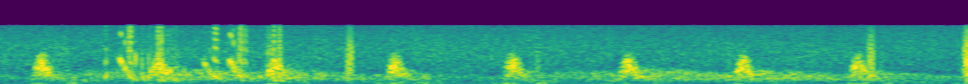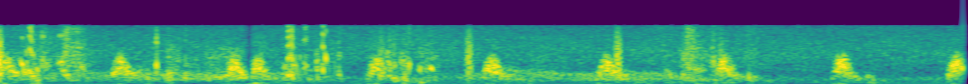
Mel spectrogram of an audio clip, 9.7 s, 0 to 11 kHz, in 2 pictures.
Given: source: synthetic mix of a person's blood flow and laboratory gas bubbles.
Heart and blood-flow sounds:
Doppler ultrasound of blood flow; subclavian vein
0.51-1.49 s: bubbles
4.85-5.35 s: bubbles
5.62-6.09 s: bubbles
6.25-6.59 s: bubbles
6.68-7.09 s: bubbles
8.12-8.51 s: bubbles
8.58-8.66 s: bubbles
From the record:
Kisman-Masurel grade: 222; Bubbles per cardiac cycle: several, 3 to 8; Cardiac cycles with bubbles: 10 to 50%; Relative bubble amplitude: moderate (0.250 to 0.450); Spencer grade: 2 (many but less than half of the cardiac periods contain bubble signals, singularly or in groups); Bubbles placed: anywhere in the cardiac cycle

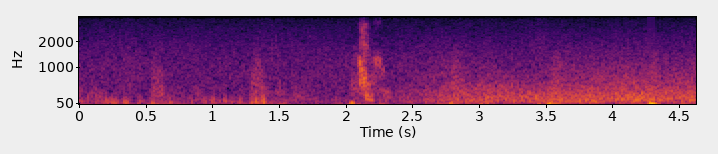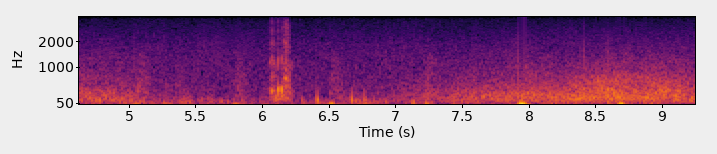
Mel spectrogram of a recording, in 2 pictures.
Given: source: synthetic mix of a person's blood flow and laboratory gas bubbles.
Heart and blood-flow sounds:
Doppler ultrasound of blood flow; subclavian vein
2.08-2.35 s: bubbles
6.05-6.25 s: bubbles
From the record:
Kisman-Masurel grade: 123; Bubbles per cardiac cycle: 1 to 2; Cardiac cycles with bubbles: 10 to 50%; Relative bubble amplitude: loud (0.450 to 0.775); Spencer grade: 2 (many but less than half of the cardiac periods contain bubble signals, singularly or in groups); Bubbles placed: anywhere in the cardiac cycle

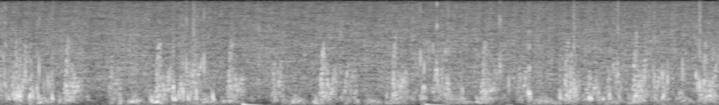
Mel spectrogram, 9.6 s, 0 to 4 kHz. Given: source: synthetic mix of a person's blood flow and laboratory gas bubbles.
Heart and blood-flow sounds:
Doppler ultrasound of blood flow; precordium
0.03-0.74 s: bubbles
2.27-2.75 s: bubbles
2.79-2.90 s: bubbles
5.57-5.87 s: bubbles
5.92-6.08 s: bubbles
6.13-6.19 s: bubbles
6.63-6.70 s: bubbles
6.75-6.83 s: bubbles
7.00-7.12 s: bubbles
7.42-7.52 s: bubbles
7.56-7.73 s: bubbles
7.78-7.94 s: bubbles
8.02-8.30 s: bubbles
8.69-9.17 s: bubbles
9.25-9.41 s: bubbles
9.46-9.60 s: bubbles
From the record:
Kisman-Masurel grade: 332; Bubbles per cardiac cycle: rolling drumbeat, 9 or more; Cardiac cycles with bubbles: 50 to 99%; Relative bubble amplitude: moderate (0.250 to 0.450); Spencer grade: 3 (all of the cardiac periods contain showers or single bubble signals, but not dominating or overriding the cardiac motion signals); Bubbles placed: only in the low amplitude regions of the cardiac cycle

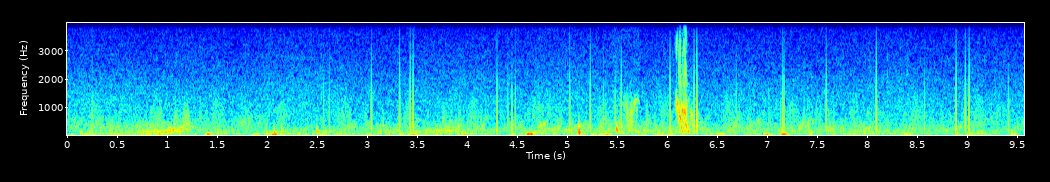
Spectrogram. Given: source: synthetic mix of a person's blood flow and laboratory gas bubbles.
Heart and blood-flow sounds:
Doppler ultrasound of blood flow; subclavian vein
5.44-5.74 s: bubbles
6.07-6.29 s: bubbles
From the record:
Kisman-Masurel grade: 223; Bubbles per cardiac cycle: several, 3 to 8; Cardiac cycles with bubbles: 10 to 50%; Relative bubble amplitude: loud (0.450 to 0.775); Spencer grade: 2 (many but less than half of the cardiac periods contain bubble signals, singularly or in groups); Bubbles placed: anywhere in the cardiac cycle

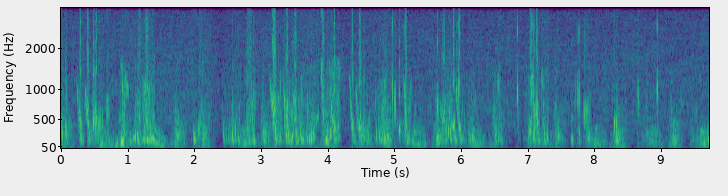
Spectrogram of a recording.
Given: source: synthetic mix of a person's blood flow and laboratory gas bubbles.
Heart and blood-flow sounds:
Doppler ultrasound of blood flow; precordium
0.00-0.12 s: bubbles
0.21-0.74 s: bubbles
0.88-1.43 s: bubbles
1.95-2.11 s: bubbles
2.39-2.95 s: bubbles
3.08-4.20 s: bubbles
4.29-4.64 s: bubbles
4.69-5.33 s: bubbles
5.61-6.05 s: bubbles
6.09-6.25 s: bubbles
6.53-6.60 s: bubbles
6.81-6.88 s: bubbles
6.99-7.33 s: bubbles
7.63-7.99 s: bubbles
8.26-8.36 s: bubbles
8.62-8.69 s: bubbles
8.90-8.98 s: bubbles
9.66-9.73 s: bubbles
From the record:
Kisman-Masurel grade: 243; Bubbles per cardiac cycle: several, 3 to 8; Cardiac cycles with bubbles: 100%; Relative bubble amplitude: loud (0.450 to 0.775); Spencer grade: 3 (all of the cardiac periods contain showers or single bubble signals, but not dominating or overriding the cardiac motion signals); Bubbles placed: anywhere in the cardiac cycle

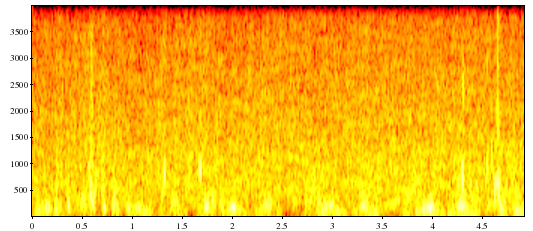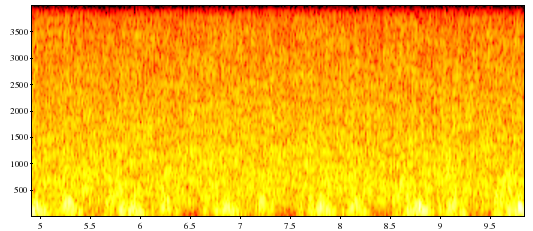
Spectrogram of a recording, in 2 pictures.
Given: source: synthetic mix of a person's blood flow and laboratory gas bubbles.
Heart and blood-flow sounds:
Doppler ultrasound of blood flow; precordium
0.12-0.18 s: bubbles
0.22-0.30 s: bubbles
0.33-0.40 s: bubbles
0.54-0.65 s: bubbles
0.68-0.75 s: bubbles
0.78-0.86 s: bubbles
1.27-1.36 s: bubbles
1.64-1.84 s: bubbles
4.27-4.34 s: bubbles
4.37-4.41 s: bubbles
4.50-4.75 s: bubbles
From the record:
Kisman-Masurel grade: 221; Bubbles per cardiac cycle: several, 3 to 8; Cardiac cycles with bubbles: 10 to 50%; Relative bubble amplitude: barely perceptible (0.100 to 0.250); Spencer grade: 2 (many but less than half of the cardiac periods contain bubble signals, singularly or in groups); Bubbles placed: only in the low amplitude regions of the cardiac cycle

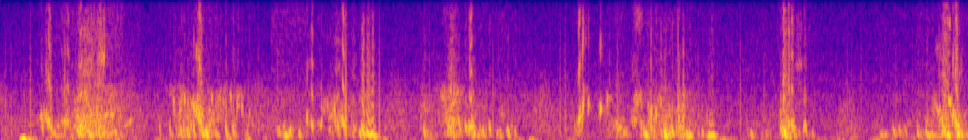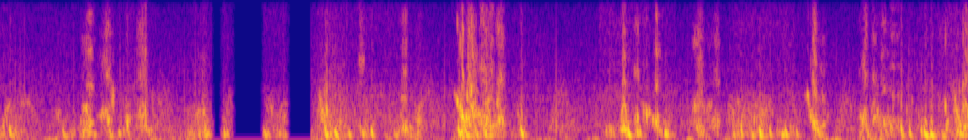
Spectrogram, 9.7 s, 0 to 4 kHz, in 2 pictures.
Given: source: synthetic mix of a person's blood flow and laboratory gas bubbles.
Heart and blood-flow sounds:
Doppler ultrasound of blood flow; subclavian vein
0.18-0.70 s: bubbles
0.78-1.26 s: bubbles
1.35-1.92 s: bubbles
2.08-2.62 s: bubbles
2.85-3.61 s: bubbles
3.73-4.08 s: bubbles
4.37-5.00 s: bubbles
5.10-5.63 s: bubbles
5.75-5.91 s: bubbles
5.94-6.01 s: bubbles
6.14-6.28 s: bubbles
6.41-6.97 s: bubbles
7.08-7.50 s: bubbles
7.83-8.23 s: bubbles
8.29-8.44 s: bubbles
8.46-8.99 s: bubbles
9.12-9.69 s: bubbles
From the record:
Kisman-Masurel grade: 243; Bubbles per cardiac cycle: several, 3 to 8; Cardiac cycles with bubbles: 100%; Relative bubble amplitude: loud (0.450 to 0.775); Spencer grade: 3 (all of the cardiac periods contain showers or single bubble signals, but not dominating or overriding the cardiac motion signals); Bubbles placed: anywhere in the cardiac cycle

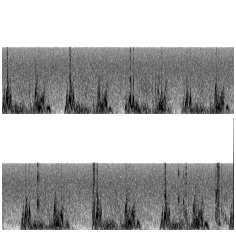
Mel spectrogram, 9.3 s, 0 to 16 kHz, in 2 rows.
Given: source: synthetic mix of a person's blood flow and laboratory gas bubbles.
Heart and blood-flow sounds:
Doppler ultrasound of blood flow; precordium
5.33-5.43 s: bubbles
6.42-6.59 s: bubbles
8.14-8.40 s: bubbles
8.88-9.21 s: bubbles
From the record:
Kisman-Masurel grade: 122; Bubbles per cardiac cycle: 1 to 2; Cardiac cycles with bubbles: 10 to 50%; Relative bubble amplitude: moderate (0.250 to 0.450); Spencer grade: 2 (many but less than half of the cardiac periods contain bubble signals, singularly or in groups); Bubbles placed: anywhere in the cardiac cycle

